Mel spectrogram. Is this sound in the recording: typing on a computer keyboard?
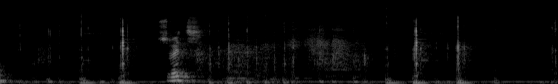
yes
